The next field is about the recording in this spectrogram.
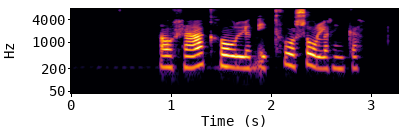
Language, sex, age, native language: Icelandic, female, 30-39, Icelandic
